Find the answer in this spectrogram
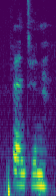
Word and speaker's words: Fenton: how do you say your last name again Fenton Fenton super with Sammy Fenton have her Instagram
